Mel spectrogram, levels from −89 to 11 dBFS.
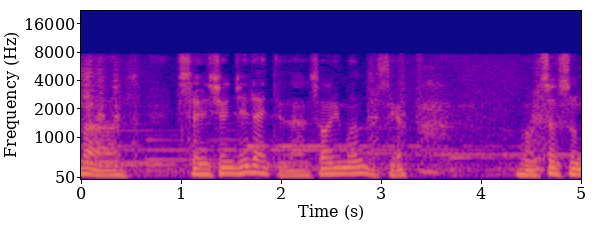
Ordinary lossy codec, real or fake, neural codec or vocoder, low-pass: none; real; none; none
